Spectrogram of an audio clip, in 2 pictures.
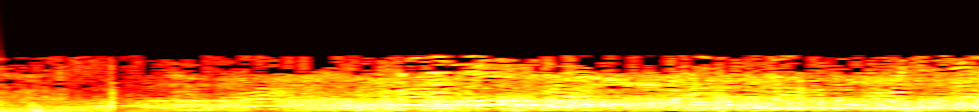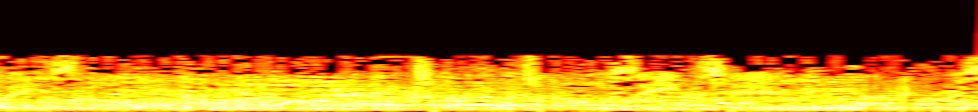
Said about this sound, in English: Take note of the loud, sustained booing from people who paid good money to attend the match.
